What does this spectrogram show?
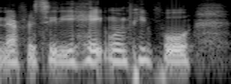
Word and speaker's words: Nefertiti: Tyrone says, can I just say how happy I am you pronounced it right, Nefertiti?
